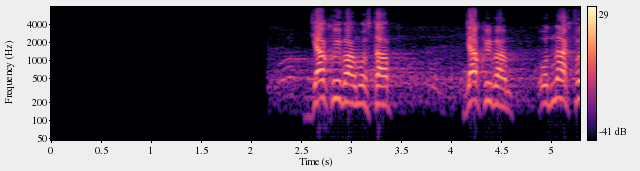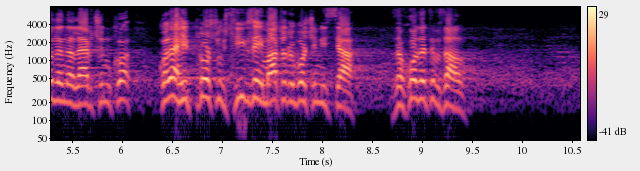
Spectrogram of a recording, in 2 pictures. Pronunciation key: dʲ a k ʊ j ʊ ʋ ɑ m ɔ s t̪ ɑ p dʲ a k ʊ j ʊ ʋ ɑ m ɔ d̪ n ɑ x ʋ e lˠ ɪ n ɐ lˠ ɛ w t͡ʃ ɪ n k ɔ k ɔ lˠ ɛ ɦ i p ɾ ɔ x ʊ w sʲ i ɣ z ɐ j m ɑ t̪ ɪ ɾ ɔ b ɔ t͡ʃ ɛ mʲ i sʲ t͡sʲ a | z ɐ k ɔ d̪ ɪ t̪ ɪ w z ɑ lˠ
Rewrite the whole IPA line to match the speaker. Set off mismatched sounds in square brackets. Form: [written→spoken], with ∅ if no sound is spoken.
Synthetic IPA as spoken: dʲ a k ʊ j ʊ ʋ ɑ m ɔ s t̪ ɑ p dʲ a k ʊ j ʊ ʋ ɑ m ɔ d̪ n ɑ x ʋ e lˠ ɪ n ɐ lˠ ɛ w t͡ʃ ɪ n k ɔ k ɔ lˠ ɛ ɦ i p ɾ ɔ [x→ʃ] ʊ w sʲ i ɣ z ɐ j m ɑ t̪ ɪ ɾ ɔ b ɔ t͡ʃ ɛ mʲ i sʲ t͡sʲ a | z ɐ [k→x] ɔ d̪ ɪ t̪ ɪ w z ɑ lˠ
